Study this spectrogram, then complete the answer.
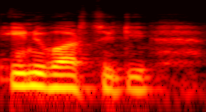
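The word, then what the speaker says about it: university: preposition তারপরেরটা হলো এ ইউনিভার্সিটি যদিও ইউ ভাবেল তবুও যেহেতু এর উচ্চারণ ইউ দিয়ে শুরু তাই এর পূর্বে এন না বসে এ বসলো ঠিক আছে আচ্ছা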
